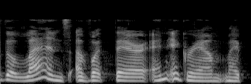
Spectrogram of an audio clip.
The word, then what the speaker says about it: Enneagram: Was I pronouncing it right? Enneagram? Is that right? – That's right. Yes.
